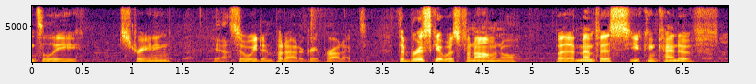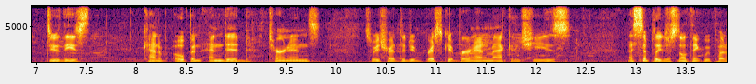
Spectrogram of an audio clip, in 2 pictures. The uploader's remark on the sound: Live From The Primo BBQ Bash.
